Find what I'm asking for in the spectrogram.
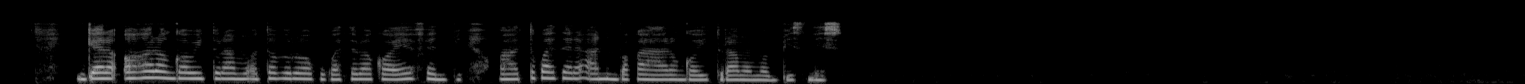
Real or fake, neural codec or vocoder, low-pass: real; none; 7.2 kHz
